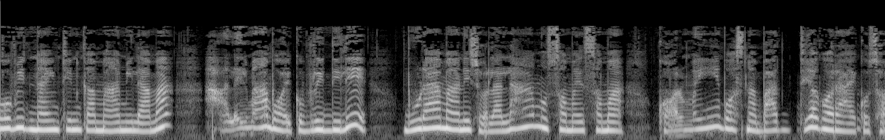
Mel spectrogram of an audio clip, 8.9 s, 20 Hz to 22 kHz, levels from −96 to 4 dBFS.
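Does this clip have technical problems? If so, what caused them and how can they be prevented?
Yes: throughout, the speech sounds watery and swirly, with nothing above 11.2 kHz, a flat ceiling on a spectrogram. Likely MP3 compression, at a low rate around 48 kbps. Prevent it by encoding at a higher bitrate or using lossless files.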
